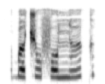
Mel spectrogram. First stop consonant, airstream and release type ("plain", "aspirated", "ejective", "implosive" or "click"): implosive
